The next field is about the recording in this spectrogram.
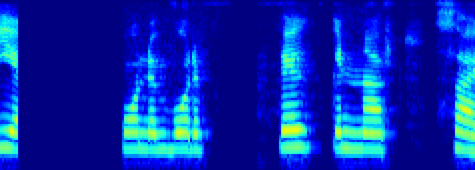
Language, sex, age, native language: Icelandic, female, 8, Icelandic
